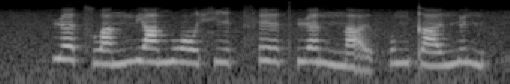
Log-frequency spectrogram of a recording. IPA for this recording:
p ɥ ɛ˥˩ t͡s w a˧˥ n m j ä˥ n̪ w ɔ˥˧ ɕ i˥˧ t͡sʰ e˥˧ ɪ̯ t̪ʰ ɥ ɛ˥˩ n n̪ a̰˨˩ ɪ̯ f ʊ˥ ŋ t̪ a˧˥ ɪ̯ n̪ y˥˩ n

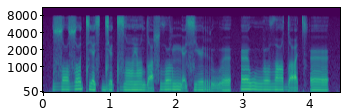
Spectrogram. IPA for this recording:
zˤ ø˨ zˤ y˦ tʲ æ˨ sʲ dʲ œ˨ tʲ zˤ ẽː˨ dˤ ɛ̰˨ ɬ ðˤ u˦ l ŋ ɛ̰˦ sʲ ø˨˦ r ṵ˨ ə̯ | œ˦ w uː˨ ðˤ i˨ dˤ ḭ˨ t͡sʼ œ˨

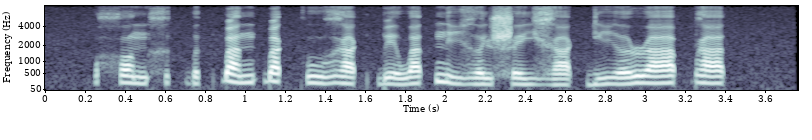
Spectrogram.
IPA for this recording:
x ɔ˨˩˦ n x ə˨˩ k̚ w ə˦˥ k̚ ɓ a˧˥ n ɓ a˦˥ k̚ ʔ u˨˩˦ ɣ a˨˩ k̚ ɓ e˨˩˨ w a˦˥ t̚ n i˨˩˨ ɣ ə˨˩ j ʂ e˨˩ j ɣ a˨˩ k̚ j i˨˩˦ ə̯ ɹ aː˦˥ p̚ ɣ a˦˥ t̚

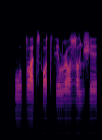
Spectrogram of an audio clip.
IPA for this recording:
w u˦ p lˠ ɛ˦ t͡sʼ ɔ˨ t͡sʼ ɪ˨˦ w ɭ ɔ˨˦ z ɔ˨˦ ʎ ʃ ɪ˦

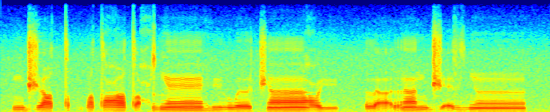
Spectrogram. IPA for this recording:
n d͡ʒ ə tˤ | b a tˤ ʕ ɪ tˤ ə̰ ħ ʎ ɛ̃ː ɦ y l w əː t͡ʃ ãː ʕ y | l a̰ r ã n d͡ʒ ɛ̰ z ʎ ə̃ː

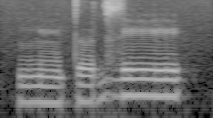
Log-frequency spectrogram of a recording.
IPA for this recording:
ŋ ẽ˧ t̪ ə˧ d͡z e˦

